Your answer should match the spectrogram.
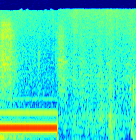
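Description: A telephone ringing tone sounds while calling an adviser: one steady, sustained tone that holds for most of a second and then cuts off, leaving faint background hiss.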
